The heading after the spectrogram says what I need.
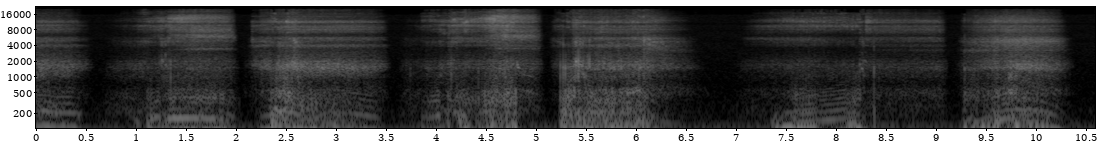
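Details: Woman snoring after falling asleep on a live stream: loud, rough snores on each in-breath about every 2.5 seconds (roughly 24 a minute), with quieter out-breaths between.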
